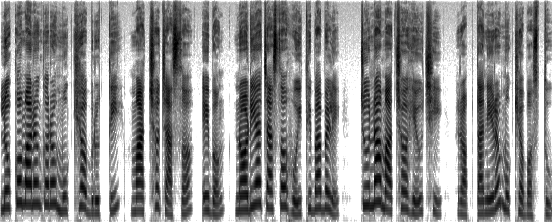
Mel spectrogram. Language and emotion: Odia, neutral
